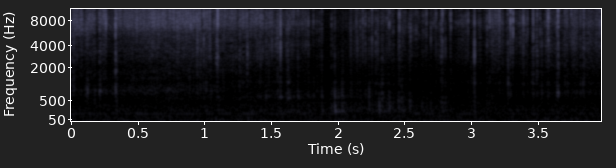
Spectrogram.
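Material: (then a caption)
Rhinestone. Long black nails scratch across the crystal surface of an upright black multicolor rhinestone hard-shell clutch. The result is a quiet, steady stream of fine, bright, crackly scratching with quick little clicks scattered throughout, over a faint low hum.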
